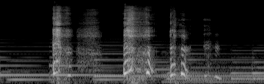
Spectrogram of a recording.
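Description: Several short, throaty coughs, a flower character in a story raising its voice and coughing a few times, come in quick, uneven bursts, fairly loud, over a soft, steady musical background with no speech.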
